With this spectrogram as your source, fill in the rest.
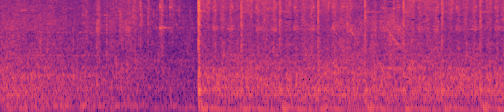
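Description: A pistol fires.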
